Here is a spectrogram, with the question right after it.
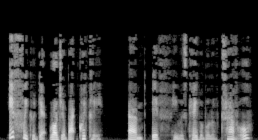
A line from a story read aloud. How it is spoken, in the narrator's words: I added grimly to myself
